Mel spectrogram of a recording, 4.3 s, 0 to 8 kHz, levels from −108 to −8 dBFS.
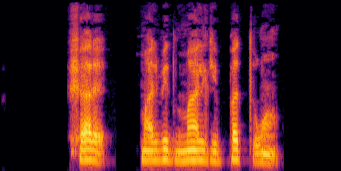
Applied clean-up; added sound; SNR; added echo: none; none; none; none.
